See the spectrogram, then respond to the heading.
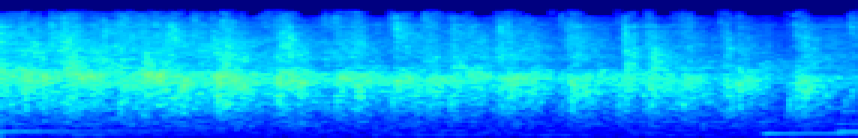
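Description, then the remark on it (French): A crowd in Alsace applauds steadily to welcome a musician, a dense wash of many hands clapping at once, sustained and even for several seconds with a faint low hum beneath, no voices standing out. “Est-ce qu'on peut l'applaudir pour le saluer comme on sait bien le faire en Alsace”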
